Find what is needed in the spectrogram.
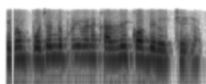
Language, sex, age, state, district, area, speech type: Bengali, male, 45-60, West Bengal, Nadia, rural, conversation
